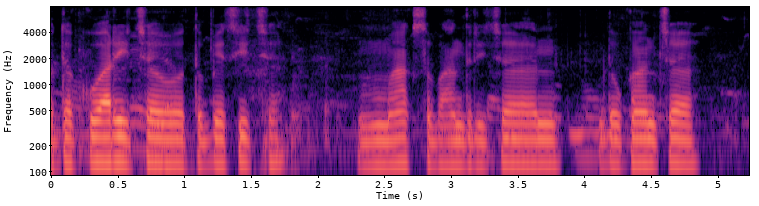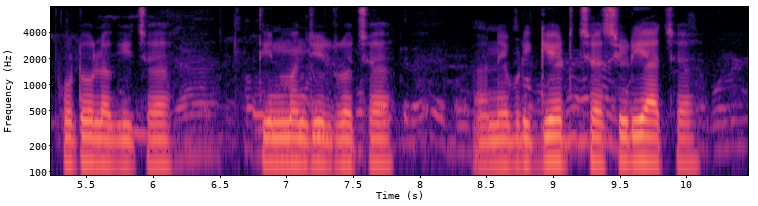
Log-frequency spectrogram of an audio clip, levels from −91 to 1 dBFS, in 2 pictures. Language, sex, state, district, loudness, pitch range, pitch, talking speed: Halbi, male, Chhattisgarh, Bastar, -29 LUFS, 115-125 Hz, 120 Hz, 115 wpm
